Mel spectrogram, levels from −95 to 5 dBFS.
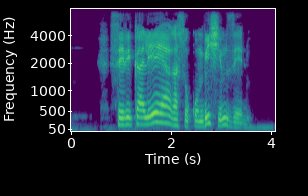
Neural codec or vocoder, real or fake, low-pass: none; real; 7.2 kHz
